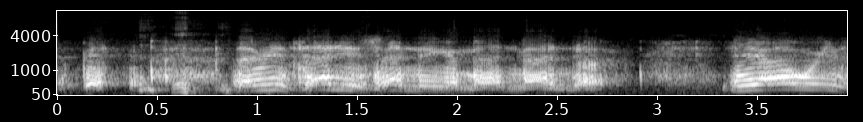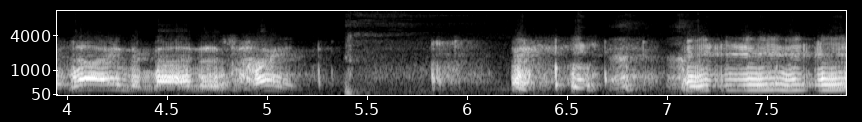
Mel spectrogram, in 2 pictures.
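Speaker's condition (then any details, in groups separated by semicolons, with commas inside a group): Throat cancer; survivor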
